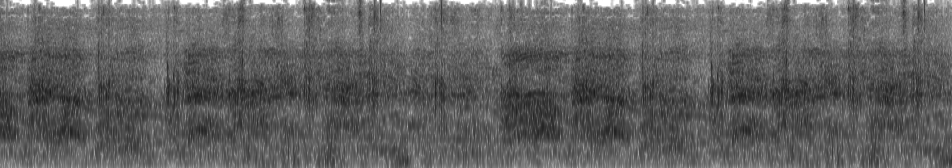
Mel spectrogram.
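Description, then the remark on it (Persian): Thousands of protesting farmers in Isfahan chant slogans in unison in the dry bed of the Zayandeh River, protesting the cut to their water rights and demanding the river's revival. Loud and continuous, with rhythmic surges of many voices shouting together and no single speaker standing out. “هزاران تن از معترضان در این تجمع که در بستر خشک زاینده رود برگزار شد با سر دادن شعار خواستار احیای این رودخانه شدند.”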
